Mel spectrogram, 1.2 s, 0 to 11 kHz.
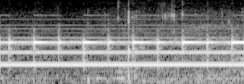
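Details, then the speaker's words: Rapid, steady electronic beeping, about eight beeps a second, from a paddle defibrillator set to 150 joules for a first shock, signalling that charging is complete and it is ready to deliver the shock; a charge-complete alarm. "press charge button to make it charged apply electroconductive jelly over apex and right clavicle when charging completed it starts alarming as follows"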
